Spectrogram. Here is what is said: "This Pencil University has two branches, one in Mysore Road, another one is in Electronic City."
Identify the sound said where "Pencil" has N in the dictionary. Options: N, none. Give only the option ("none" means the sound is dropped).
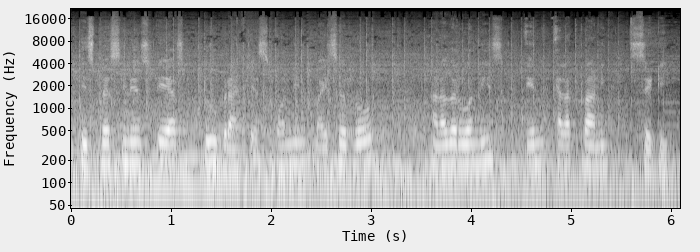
none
